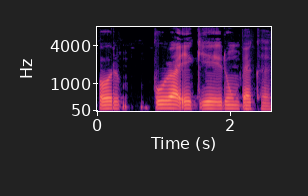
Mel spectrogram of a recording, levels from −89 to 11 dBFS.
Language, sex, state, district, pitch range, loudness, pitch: Hindi, male, Haryana, Charkhi Dadri, 120-135 Hz, -19 LUFS, 125 Hz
